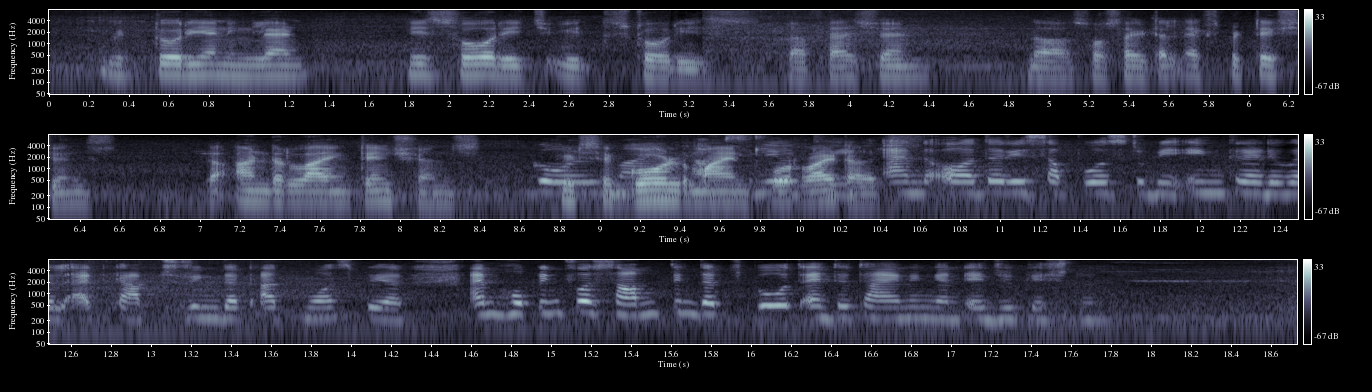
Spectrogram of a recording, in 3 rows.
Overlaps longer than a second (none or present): present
